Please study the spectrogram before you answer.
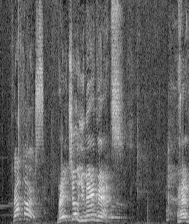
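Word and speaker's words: Rathtar: First syllable, rat. Second syllable, tar. Rathars.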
